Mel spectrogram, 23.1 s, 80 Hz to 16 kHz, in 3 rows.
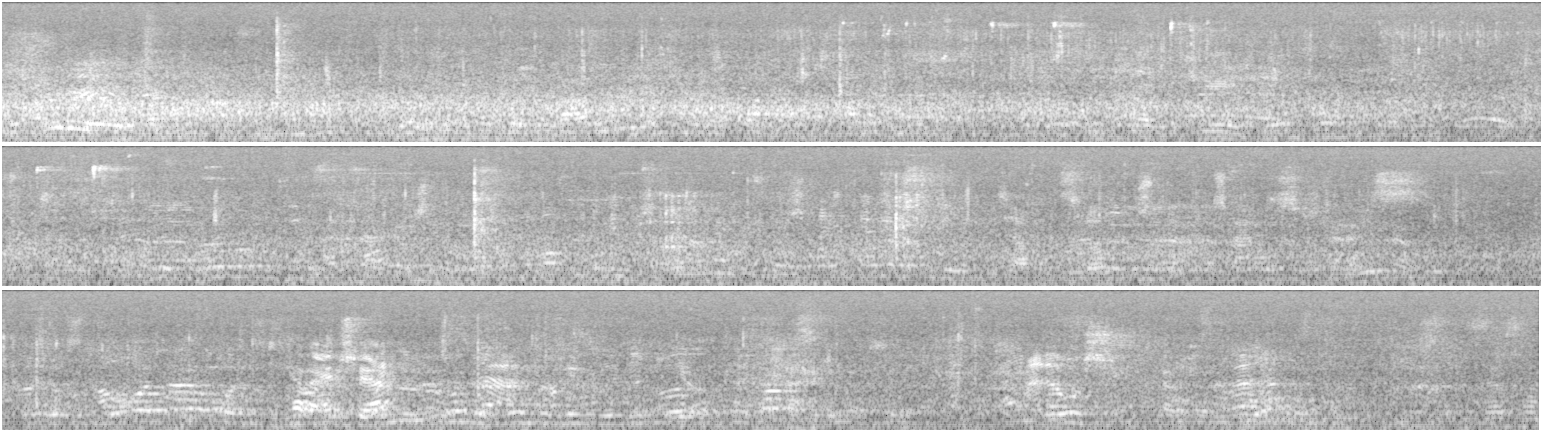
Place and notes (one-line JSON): {"title": "Berlin: Vermessungspunkt Friedelstraße / Maybachufer - Klangvermessung Kreuzkölln ::: 24.06.2010 ::: 01:35", "date": "2010-06-24 01:35:00", "latitude": "52.49", "longitude": "13.43", "altitude": "39", "timezone": "Europe/Berlin"}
